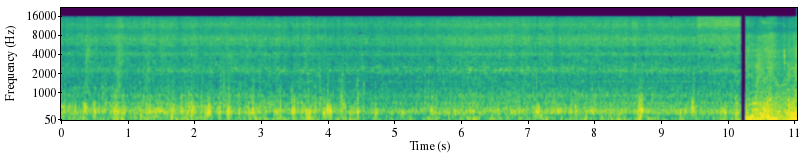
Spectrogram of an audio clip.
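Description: Running noise of an electric suburban local train (EMU) at speed, heard from its open doorway: a steady rumble of wheels on the rails with small irregular knocks and rattles. The sound breaks off abruptly near the end.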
